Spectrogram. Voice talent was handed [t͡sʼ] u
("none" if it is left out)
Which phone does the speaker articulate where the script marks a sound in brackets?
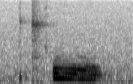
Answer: t͡sʼ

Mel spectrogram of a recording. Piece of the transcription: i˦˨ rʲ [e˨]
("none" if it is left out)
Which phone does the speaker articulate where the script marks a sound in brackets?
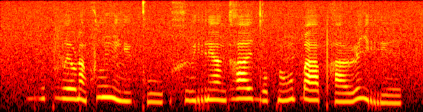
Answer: e˨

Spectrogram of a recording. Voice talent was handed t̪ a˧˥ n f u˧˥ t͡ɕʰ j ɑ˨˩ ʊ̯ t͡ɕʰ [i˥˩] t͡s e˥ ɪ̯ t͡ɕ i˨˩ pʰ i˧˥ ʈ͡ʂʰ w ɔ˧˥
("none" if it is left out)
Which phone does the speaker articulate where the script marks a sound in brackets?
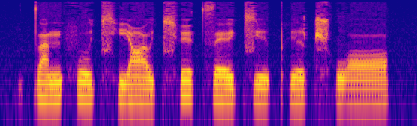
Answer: y˥˩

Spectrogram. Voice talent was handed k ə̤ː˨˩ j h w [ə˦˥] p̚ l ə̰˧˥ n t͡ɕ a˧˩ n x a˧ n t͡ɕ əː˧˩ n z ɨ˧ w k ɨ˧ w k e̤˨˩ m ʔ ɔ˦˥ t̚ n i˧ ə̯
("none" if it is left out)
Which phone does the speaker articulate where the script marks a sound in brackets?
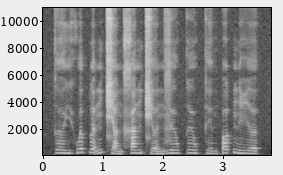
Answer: ə˦˥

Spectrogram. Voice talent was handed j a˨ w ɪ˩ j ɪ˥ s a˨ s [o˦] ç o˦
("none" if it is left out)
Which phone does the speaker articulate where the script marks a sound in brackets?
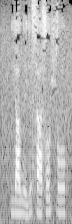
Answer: o˦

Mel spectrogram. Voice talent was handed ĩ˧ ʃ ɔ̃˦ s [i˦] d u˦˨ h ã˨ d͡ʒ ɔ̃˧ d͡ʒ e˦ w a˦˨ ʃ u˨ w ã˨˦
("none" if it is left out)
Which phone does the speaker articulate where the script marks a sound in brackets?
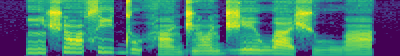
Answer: i˦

